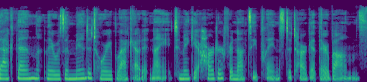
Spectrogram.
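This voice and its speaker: In a dry, close recording with no echo and a silent background, a woman with an American accent speaks in a somewhat breathy, dark, mellow tone with monotone, flat intonation. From US. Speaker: podcast host. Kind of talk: scripted narration.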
